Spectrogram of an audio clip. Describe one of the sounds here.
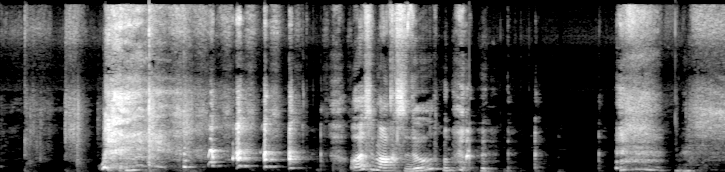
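An elderly woman talks close by.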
